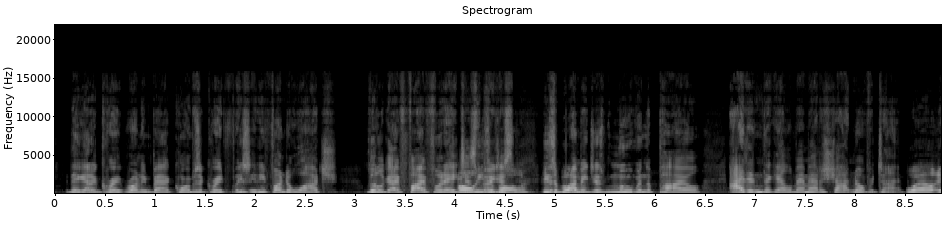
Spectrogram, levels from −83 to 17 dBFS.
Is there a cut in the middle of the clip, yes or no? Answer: yes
